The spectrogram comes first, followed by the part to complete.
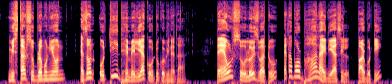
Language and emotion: Assamese, happy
